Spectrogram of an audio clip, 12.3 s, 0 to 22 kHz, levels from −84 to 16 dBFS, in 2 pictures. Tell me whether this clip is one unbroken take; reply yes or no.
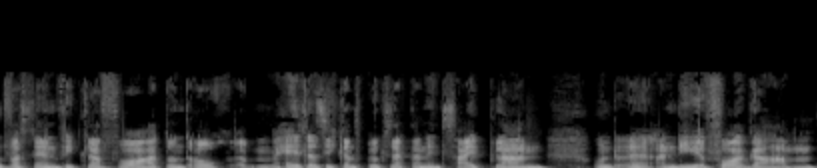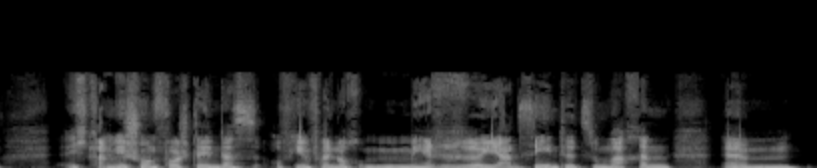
yes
